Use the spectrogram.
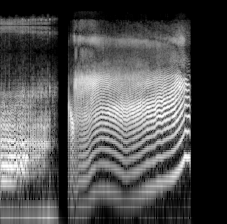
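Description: Walter the dog farting: one short blast, a brief gap, then a long loud wavering toot that rises and falls before cutting off.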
